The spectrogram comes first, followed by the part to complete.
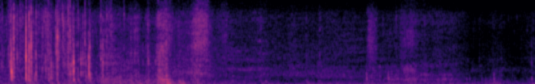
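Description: A few short scrapes and knocks on rock and gravel in the first second and a half.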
